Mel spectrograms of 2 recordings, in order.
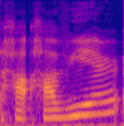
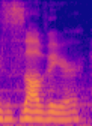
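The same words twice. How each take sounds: First: Javier said with an initial H sound; H pronunciation. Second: Xavier said with an initial Z sound; Z pronunciation. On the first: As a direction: begin Javier with a breathy H, as in "hat". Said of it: "or is it actually Xavier". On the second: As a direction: begin Xavier with a buzzing Z, as in "zoo". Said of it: "it is a Z sound". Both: Shown as a demonstration.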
